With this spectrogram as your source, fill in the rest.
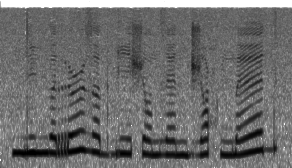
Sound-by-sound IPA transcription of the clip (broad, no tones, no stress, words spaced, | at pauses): ndĩŋə rə˞zʌd ɡiʃɔnzɛ nd͡ʒɔħ ŋ͡mɛd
